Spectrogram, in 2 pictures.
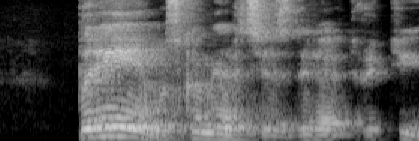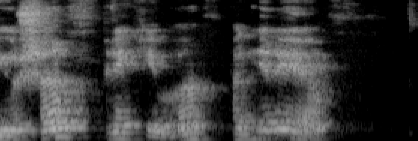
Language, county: Lithuanian, Šiauliai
